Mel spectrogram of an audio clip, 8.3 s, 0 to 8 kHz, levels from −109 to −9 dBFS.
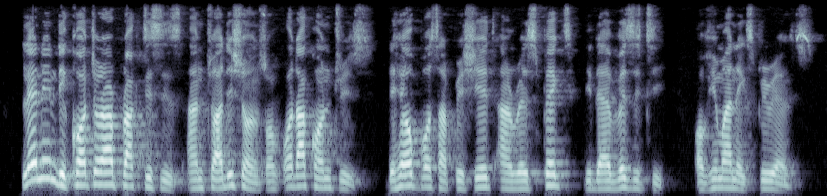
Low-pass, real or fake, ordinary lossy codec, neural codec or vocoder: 7.2 kHz; real; none; none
